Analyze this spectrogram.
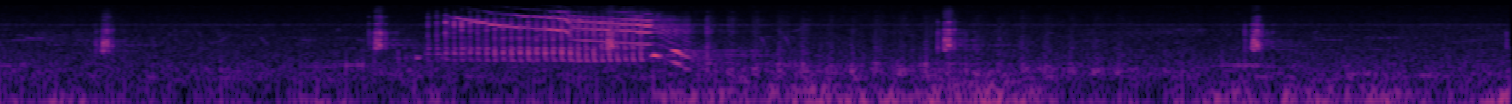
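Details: Crested oropendola, also known as cornbird: one loud burst of about a second, liquid whistled notes sliding steeply downward over a rushing, rasping noise, then quiet with scattered sharp clicks before and after.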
